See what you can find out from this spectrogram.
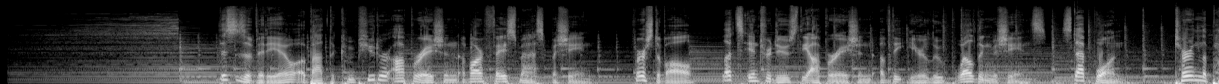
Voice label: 宣传片

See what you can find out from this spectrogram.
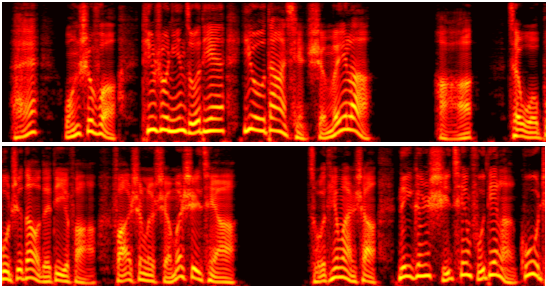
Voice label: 电网课件中低压电缆主绝缘故障测寻对话中年青年

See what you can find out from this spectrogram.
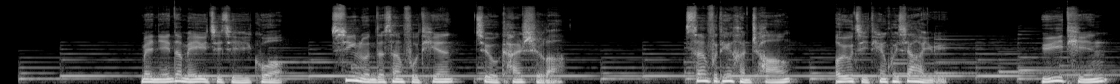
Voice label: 走心旁白; 三伏天

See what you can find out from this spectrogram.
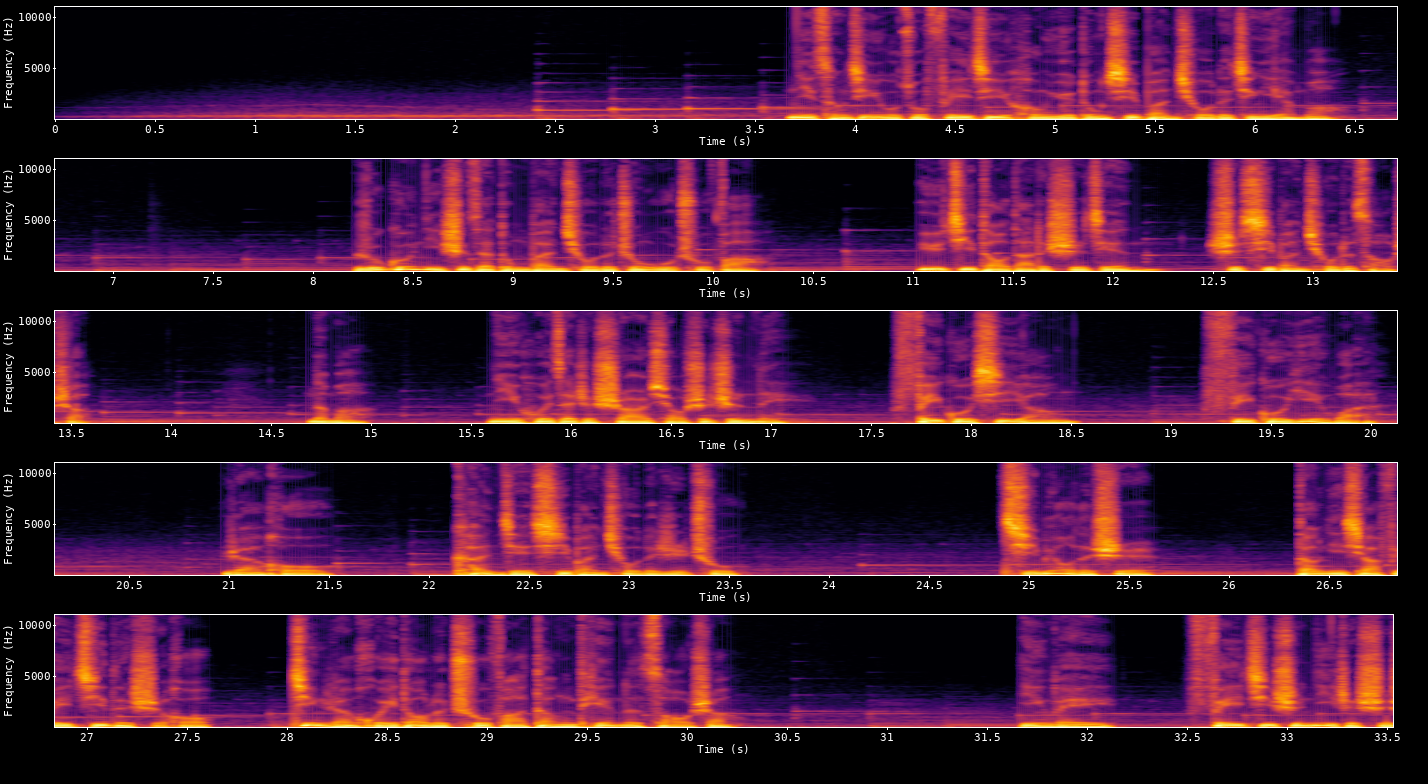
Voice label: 飞行时间讲解治愈

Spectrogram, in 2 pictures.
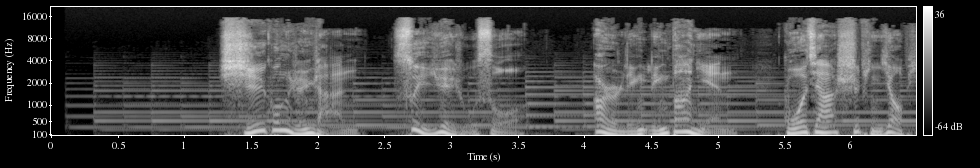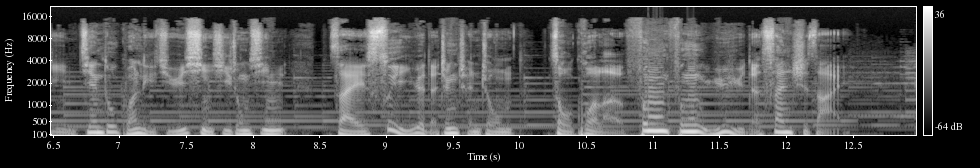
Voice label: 专题片; 国家食药信息年

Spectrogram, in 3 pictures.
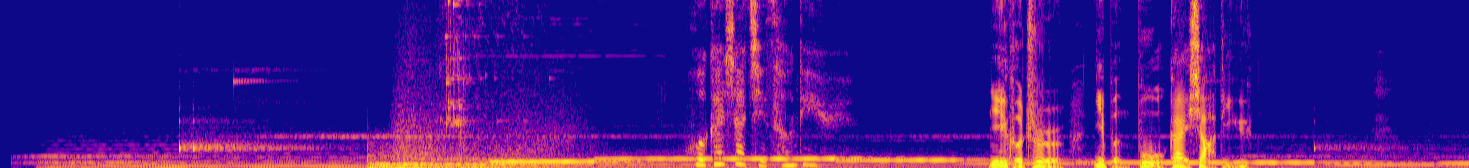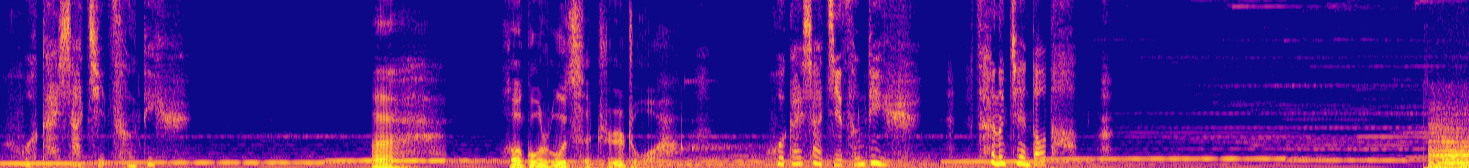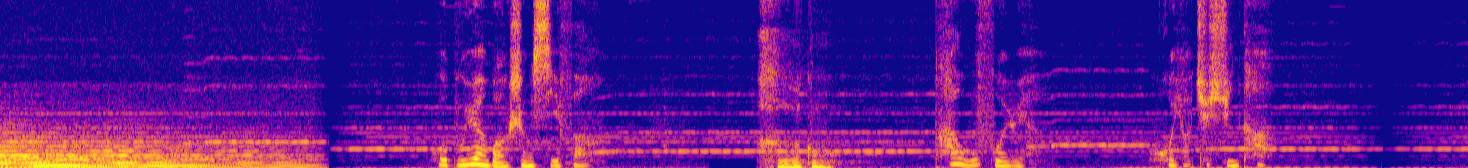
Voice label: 角色剧本杀女

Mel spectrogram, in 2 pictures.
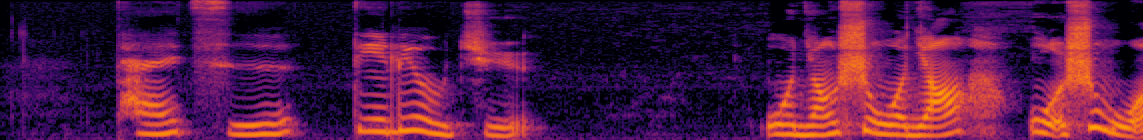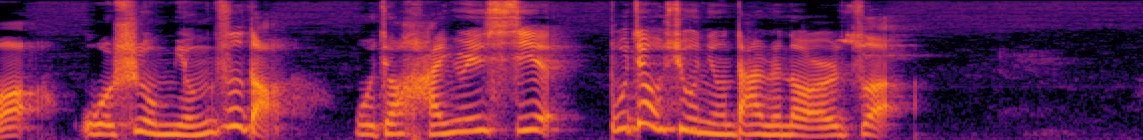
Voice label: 正太音

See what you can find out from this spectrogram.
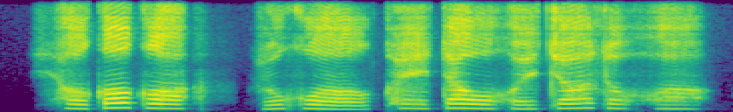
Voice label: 口齿不清小女孩

